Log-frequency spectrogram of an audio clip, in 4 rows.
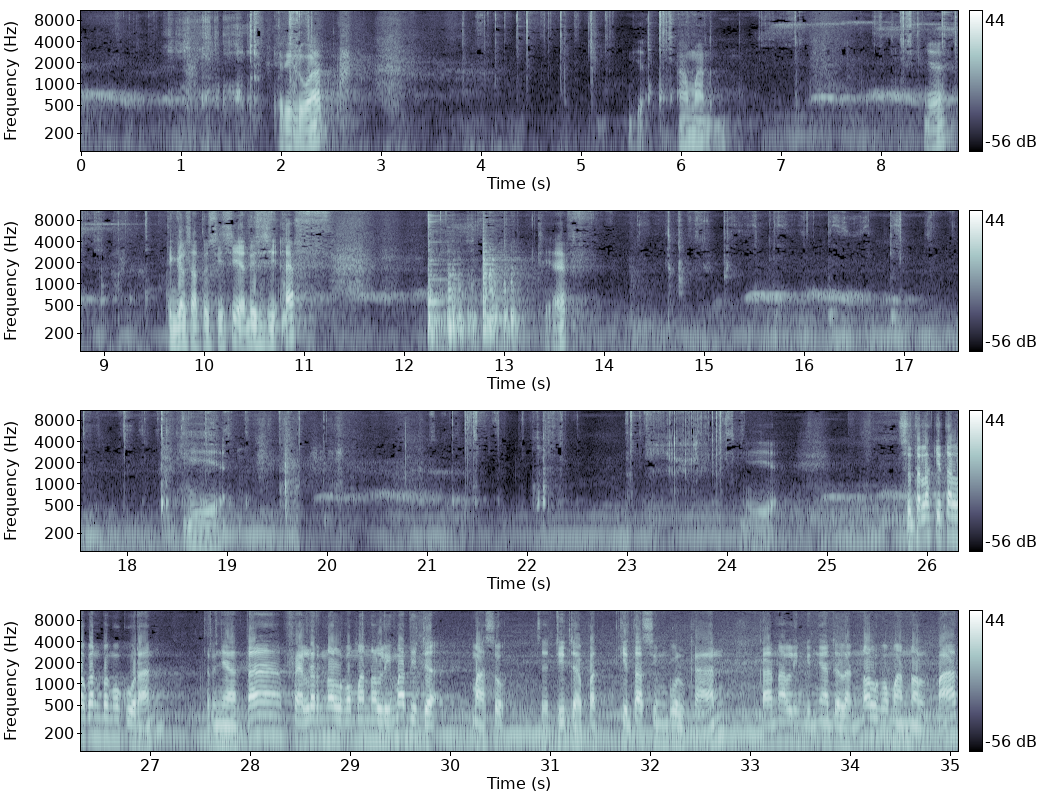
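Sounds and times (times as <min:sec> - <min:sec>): steady low hum: 0:00.0 - 0:35.0.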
